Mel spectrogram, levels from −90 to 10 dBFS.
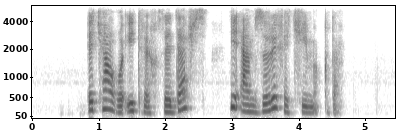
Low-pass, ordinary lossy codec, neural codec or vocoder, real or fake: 5.4 kHz; Opus, 24 kbps; none; real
